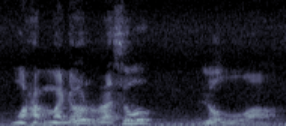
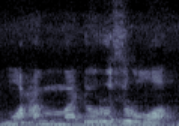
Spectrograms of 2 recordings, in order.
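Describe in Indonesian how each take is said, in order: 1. Vokal dalam Rasul dibaca panjang. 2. Vokal dalam Rasul dibaca pendek.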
